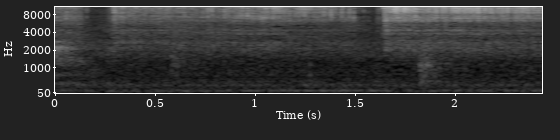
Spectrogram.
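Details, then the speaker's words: Skateboard bearing with many miles on it, hand-spun after alcohol cleaning: a gritty, hissing whir that fades unevenly instead of spinning smoothly; rough, possibly worn out. "Ooh, that one doesn't sound great either. I've ridden these a lot of miles, so maybe they're getting old and done"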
